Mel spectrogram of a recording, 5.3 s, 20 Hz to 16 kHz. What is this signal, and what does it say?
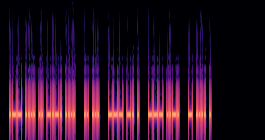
Morse code, heard as a keyed tone, about 44 wpm, 700 Hz. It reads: WHICH IS ONE OF THE
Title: Sets of 5 Words Encore 45wpm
